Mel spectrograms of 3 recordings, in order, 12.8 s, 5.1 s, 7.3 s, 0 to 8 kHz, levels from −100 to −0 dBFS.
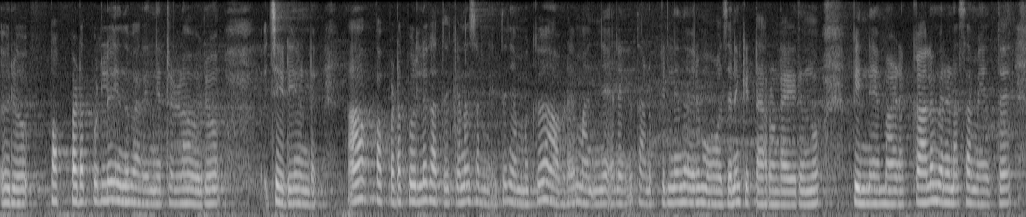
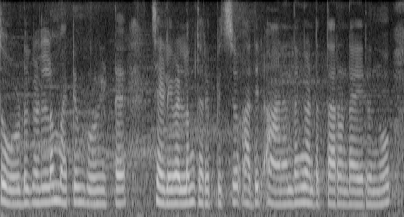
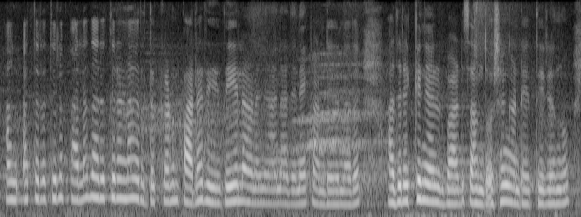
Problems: low volume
